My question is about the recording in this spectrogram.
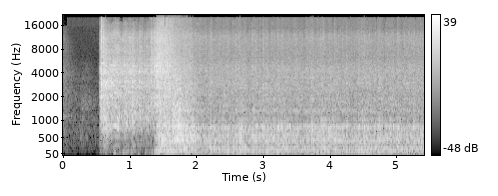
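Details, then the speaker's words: Turbo-conversion BMW M50/M52 straight-six after new high-output coils and a 4-bar MAP sensor, fuel pressure set to 3.5 bar, coolant not yet added: starter whirs, the engine catches and flares, then holds a steady high idle of about 1300 rpm, meaner-sounding than before. "It's lot meaner sounding than it was previously. Yeah the idle is totally different. it was 1300 RPM first. Yeah the idle was quite high."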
